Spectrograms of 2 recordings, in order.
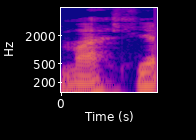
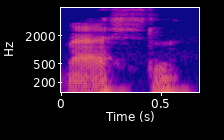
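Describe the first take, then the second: First: Mashal said with an ee ending; alternative pronunciation. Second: Mashal ending on a plain l; clip's pronunciation. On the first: Querying how the manga is pronounced, Mashal said as MASH-lee. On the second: Echoing the video's name for the manga, Mashal said as MASH-ul. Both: Shown as a demonstration. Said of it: "Isn't it pronounced Mashal?".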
